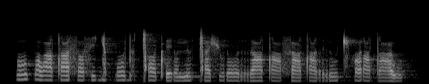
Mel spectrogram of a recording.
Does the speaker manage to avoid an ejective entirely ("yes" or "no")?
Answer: no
